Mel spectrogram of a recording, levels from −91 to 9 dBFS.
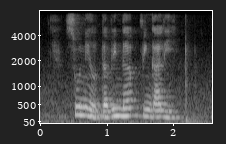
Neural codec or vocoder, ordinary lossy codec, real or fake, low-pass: vocoder, 44.1 kHz, 128 mel bands every 512 samples, BigVGAN v2; none; fake; 7.2 kHz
